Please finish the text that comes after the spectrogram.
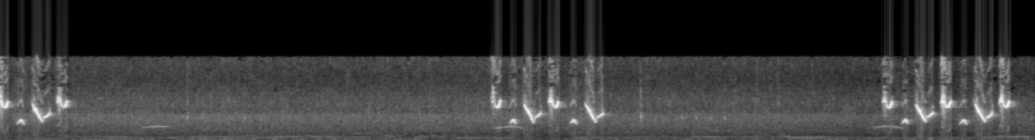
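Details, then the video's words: A cinereous tit keeps up lively song in strong wind, giving three bursts of fast, piercing high whistled notes roughly four seconds apart, each of six to eight chirps, over low wind rumble. "Diterpa angin kencang! burung gelatik batu ini tetap gacor"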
